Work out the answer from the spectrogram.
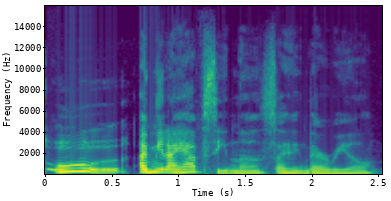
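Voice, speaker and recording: A woman's voice: medium pitch, lively intonation, normal speed, dark tone, no room sound. A woman co-hosting a podcast in casual comedic chat, playful and blunt, reacting with exclamations. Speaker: podcast co-host.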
